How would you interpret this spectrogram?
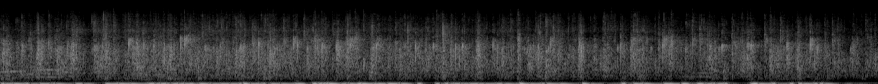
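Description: An audience applauds in a dense, steady wash of many hands clapping, sustained at an even loudness for several seconds without any talking over it.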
